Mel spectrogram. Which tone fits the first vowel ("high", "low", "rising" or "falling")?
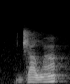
low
